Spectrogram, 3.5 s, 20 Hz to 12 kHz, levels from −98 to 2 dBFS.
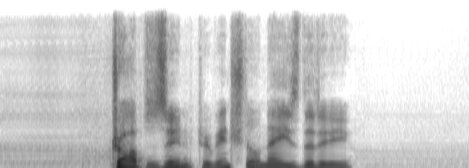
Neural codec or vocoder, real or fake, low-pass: codec, 16 kHz in and 24 kHz out, 0.9 kbps, LongCat-Audio-Codec, four codebook decoder; fake; 10.8 kHz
